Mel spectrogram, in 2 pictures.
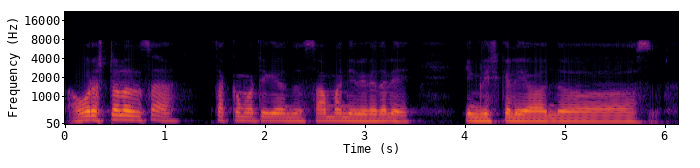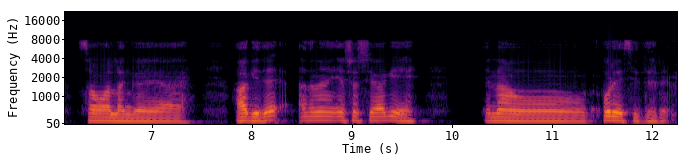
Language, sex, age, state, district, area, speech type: Kannada, male, 60+, Karnataka, Shimoga, rural, spontaneous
